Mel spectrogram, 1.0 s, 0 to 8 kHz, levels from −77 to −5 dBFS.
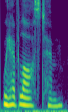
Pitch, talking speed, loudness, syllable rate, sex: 190 Hz, 235 wpm, -15 LUFS, 4.4 syllables/s, female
